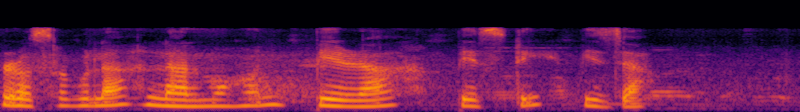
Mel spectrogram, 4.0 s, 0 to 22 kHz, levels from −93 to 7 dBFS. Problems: constant background noise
